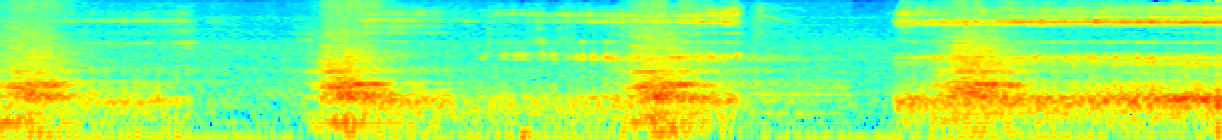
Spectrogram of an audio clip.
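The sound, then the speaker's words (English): Deep, raspy roaring and growling of a werewolf from a video installation, rising and falling in a few loud, swelling bursts with rough, throaty texture and a continuous low rumble between them. “But first, werewolves.”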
